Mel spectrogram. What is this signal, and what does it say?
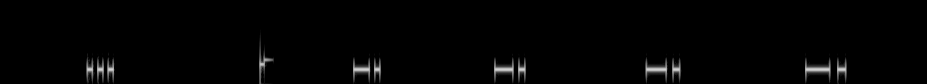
Morse code, heard as a keyed tone, about 20 wpm, spaced as for 6 wpm, 700 Hz. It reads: S NNNN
